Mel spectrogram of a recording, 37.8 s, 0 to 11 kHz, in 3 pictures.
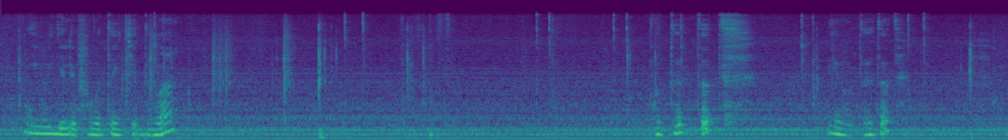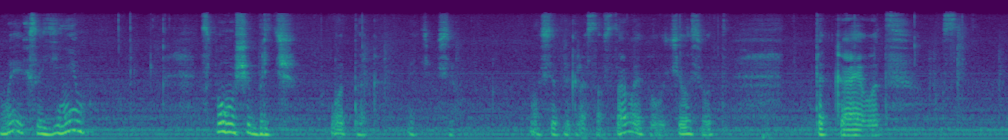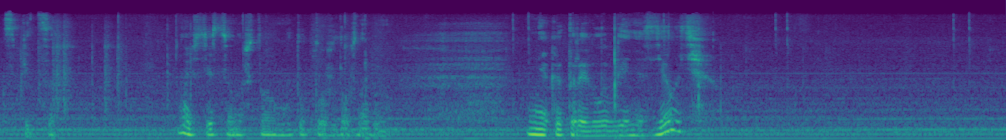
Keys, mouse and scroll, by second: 4.3 shift+click, 6.7 click, 7.6 click, 8.5-11.3 middle drag, 11.3 shift+click, 14.0-17.1 drag, 17.1-20.1 middle drag, 21.3-21.7 scroll down 2, 22.1-23.2 scroll down 3, 23.2-27.0 middle drag, 27.0-28.2 scroll up 4, 28.2-31.3 middle drag, 31.6 click, 33.2 alt+click, 34.9 click, 37.1 click.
